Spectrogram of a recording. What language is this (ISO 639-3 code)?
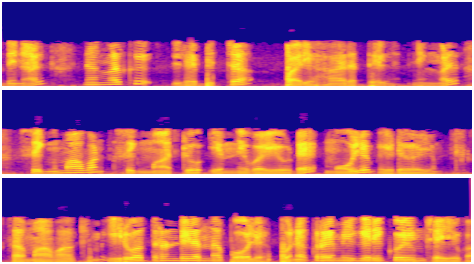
mal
